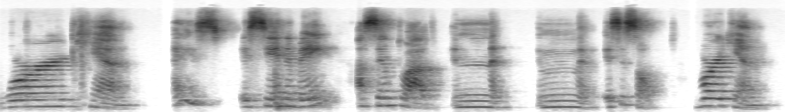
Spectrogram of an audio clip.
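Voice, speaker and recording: A woman runs a live lesson, speaking in a lively, chatty way straight to her viewers. Her voice sits a little high. The room around her rings with noticeable echo. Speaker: English teacher. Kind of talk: live-streamed language lesson. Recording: echoey room.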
